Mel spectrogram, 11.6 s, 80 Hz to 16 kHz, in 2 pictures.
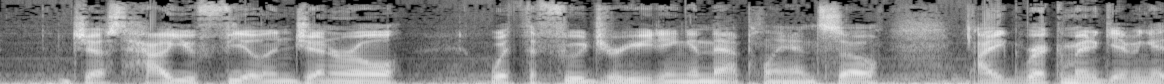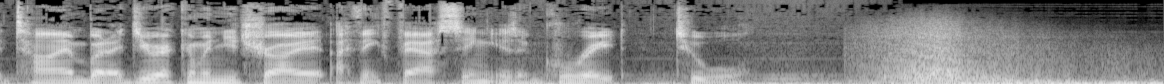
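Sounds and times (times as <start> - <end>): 
speech: 0.4 - 9.8
whoosh transition sound effect with deep rumbling tail: 10.1 - 11.6.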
